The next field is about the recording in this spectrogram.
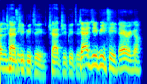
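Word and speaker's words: ChatGPT: I think I asked Chat BT. I don't know how to pronounce that. I'm old. I think it's Chat PT, right? Chat PT, is it, or is it Chat BT? GPT. Chat GPT.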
